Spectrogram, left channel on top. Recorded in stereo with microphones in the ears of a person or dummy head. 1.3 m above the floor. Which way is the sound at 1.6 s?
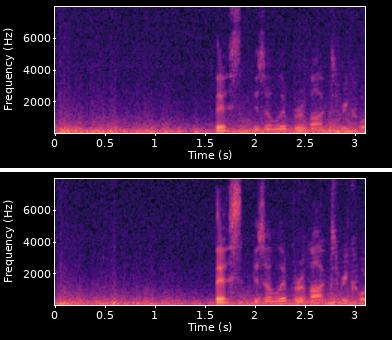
35° right (ahead or behind).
